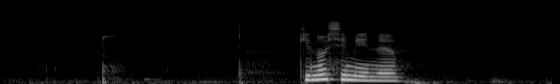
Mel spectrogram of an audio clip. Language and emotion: Russian, neutral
